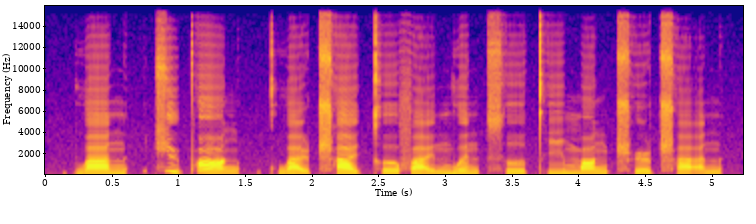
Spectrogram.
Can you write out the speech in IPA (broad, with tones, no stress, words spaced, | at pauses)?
pwa˥n | t͡ɕy˥˧pʰɑ˥˩ŋ | kʰwa̰˨˩ɪ̯ʈ͡ʂʰa˥˩ɪ̯kʰɤ˥fa̰˨˩ɪ̯ n̪wə˥˩nt͡sʰɹ̩˥ t̪ʰi˥mɑ˧˥ŋʈ͡ʂʰɻ̩˧˥ʈ͡ʂʰa̰˨˩˦n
